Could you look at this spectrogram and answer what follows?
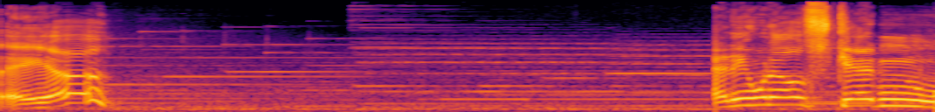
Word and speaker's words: Ea: When the vibrations of vocal folds was still required to convey our thoughts and intention, Aya, I believe, was the pronunciation used when we were referring to our people. Aya?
